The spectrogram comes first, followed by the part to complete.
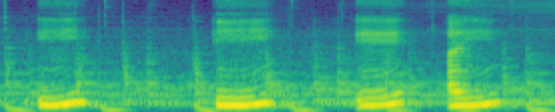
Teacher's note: अग्र स्वर, जिन स्वरों के उच्चारण में जीभ का अग्र मतलब आगे का भाग काम करता है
